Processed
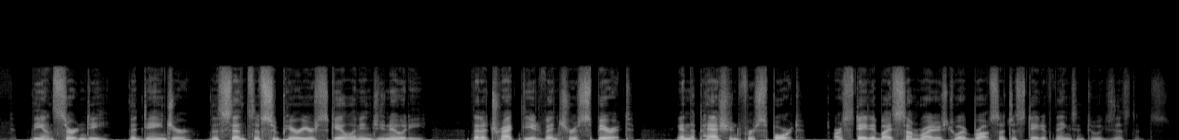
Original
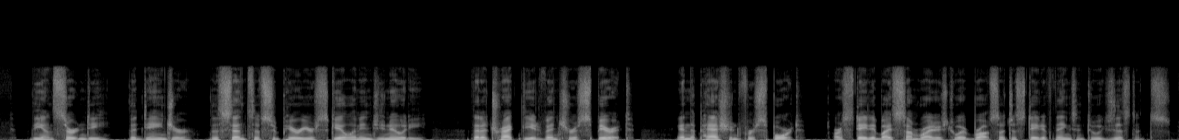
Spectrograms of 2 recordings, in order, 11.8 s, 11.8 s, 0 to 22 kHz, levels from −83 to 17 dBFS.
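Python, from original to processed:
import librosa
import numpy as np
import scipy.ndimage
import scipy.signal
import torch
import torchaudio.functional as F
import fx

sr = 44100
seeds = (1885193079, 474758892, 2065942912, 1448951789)

y = fx.fade_out_tail(x, sr, length_s=2.24)
y = fx.env_flatten(y, sr, amount_pct=50, at=(2.53, 3.16))
y = y * librosa.db_to_amplitude(1.5)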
